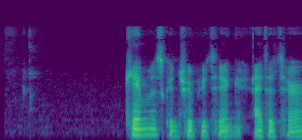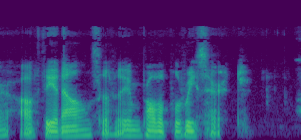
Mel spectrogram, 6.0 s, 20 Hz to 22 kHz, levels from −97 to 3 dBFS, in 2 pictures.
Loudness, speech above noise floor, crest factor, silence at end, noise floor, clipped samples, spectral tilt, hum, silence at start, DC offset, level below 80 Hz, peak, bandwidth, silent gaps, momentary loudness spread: -29 LUFS; 47 dB; 24 dB; 0 s; -76 dBFS; under 0.1%; -5.5 dB/octave; none; 1.25 s; under 0.1%; -66 dBFS; -8 dBFS; 11.5 kHz; none; 10 LU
